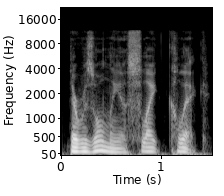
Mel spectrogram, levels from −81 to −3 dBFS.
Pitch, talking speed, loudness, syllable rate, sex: 105 Hz, 235 wpm, -17 LUFS, 6.0 syllables/s, male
